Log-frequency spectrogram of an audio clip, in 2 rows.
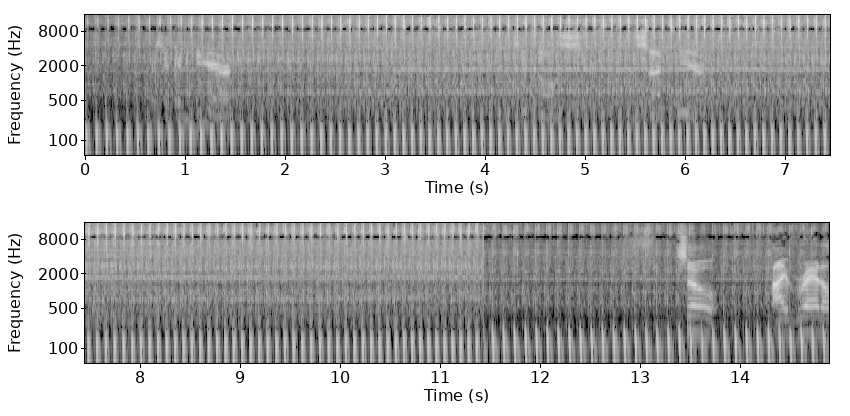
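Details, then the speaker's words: Royal Enfield Hunter 350 at about 3,000 km, single cylinder at idle: a fast, even tick over the thumping beat from one side of the engine, first noticed around 500 km. Owner suspects the timing chain area, but the bike still rides smooth. Not confirmed. "of articles online and seems like this noise comes from here where there's the timing chain and it looks like there are no solutions for fix this"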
